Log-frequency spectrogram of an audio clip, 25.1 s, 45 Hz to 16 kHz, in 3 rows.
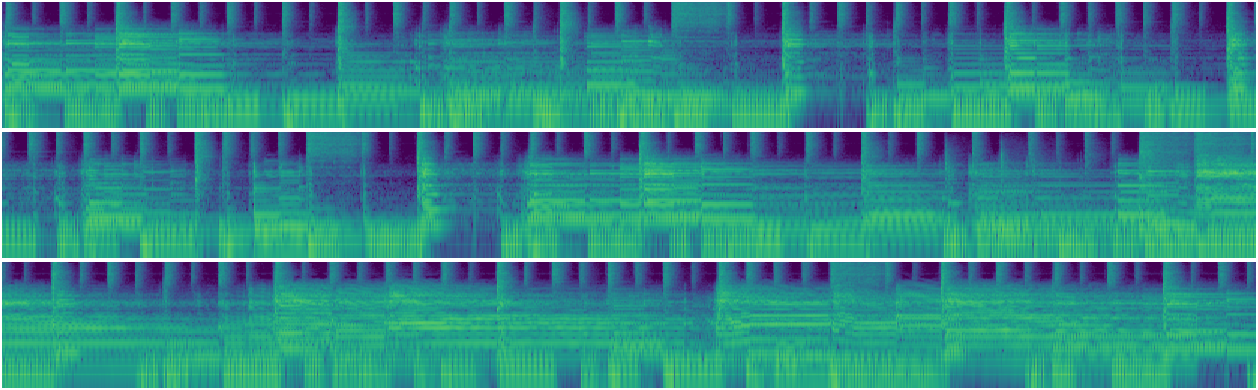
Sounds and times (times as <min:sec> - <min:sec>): Music: 0:00.0 - 0:25.0.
